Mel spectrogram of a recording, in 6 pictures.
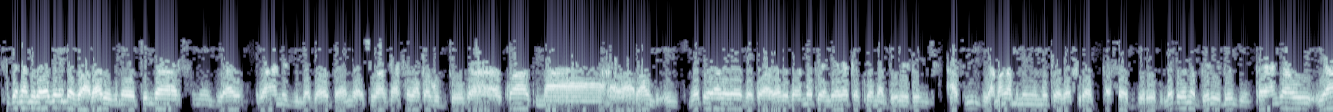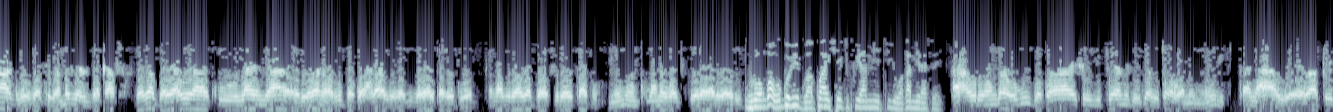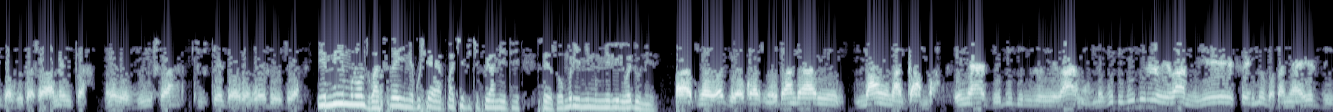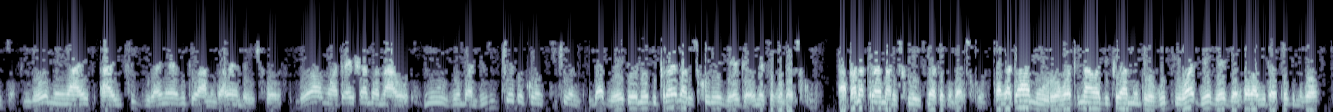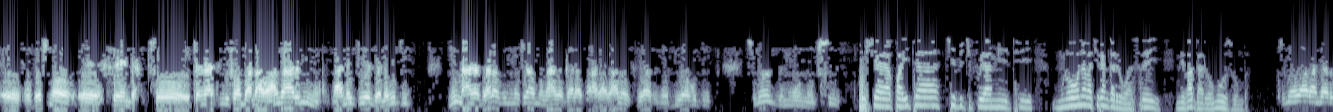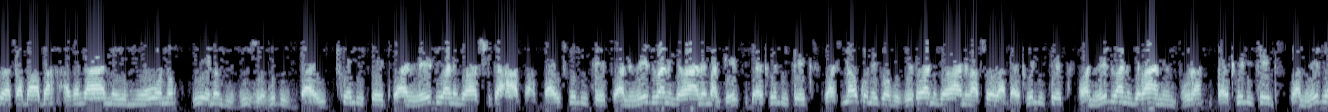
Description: Hurukuro naVaSimba Mudarikwa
